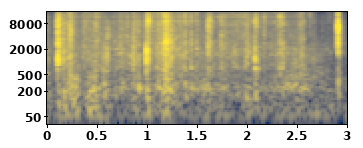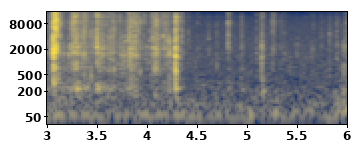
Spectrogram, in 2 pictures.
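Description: Crinkling and scattered sharp clicks of something being handled close to the microphone, dying away about four seconds in.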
